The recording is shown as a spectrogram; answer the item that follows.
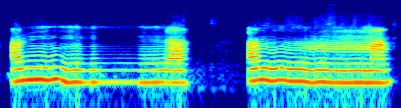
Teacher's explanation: নাকের বাঁশি থেকে গুন্না উচ্চারিত হয় অর্থাৎ নাসিকা থেকে আন এরকম পড়েছি ঠিক ওই জিনিসটা এখানে হবে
